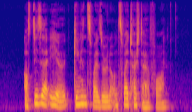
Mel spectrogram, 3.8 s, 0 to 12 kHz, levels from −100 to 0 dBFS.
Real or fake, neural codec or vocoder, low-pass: real; none; 10.8 kHz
